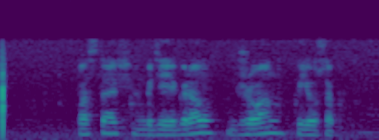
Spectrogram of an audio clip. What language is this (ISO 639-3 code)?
rus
